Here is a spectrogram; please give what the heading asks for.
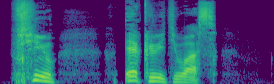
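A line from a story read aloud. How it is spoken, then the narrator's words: Whistle and guffaw. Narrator (Russian): Черноволосый присвистнул и захохотал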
